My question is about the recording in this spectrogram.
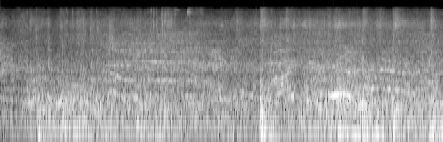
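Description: Bowling alley hubbub: indistinct voices over a steady low rumble, with one sharp knock about two and a half seconds in.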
